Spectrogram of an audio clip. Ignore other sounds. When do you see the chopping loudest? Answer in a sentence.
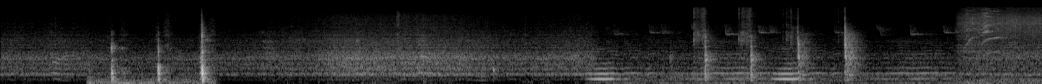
The volume of the chopping peaks at 2 seconds.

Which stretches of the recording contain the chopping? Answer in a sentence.
You can hear the chopping from 0.8 to 2.1 s and from 6.7 to 8.7 s.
